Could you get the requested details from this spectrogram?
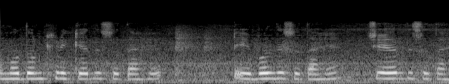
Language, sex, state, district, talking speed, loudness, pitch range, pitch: Marathi, female, Maharashtra, Pune, 145 wpm, -15 LUFS, 250-270 Hz, 260 Hz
